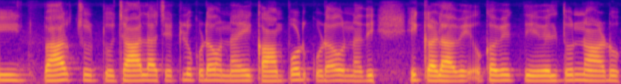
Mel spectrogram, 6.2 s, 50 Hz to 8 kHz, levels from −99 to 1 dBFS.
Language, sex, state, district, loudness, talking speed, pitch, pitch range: Telugu, male, Andhra Pradesh, Chittoor, -18 LUFS, 125 wpm, 180 Hz, 175-190 Hz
